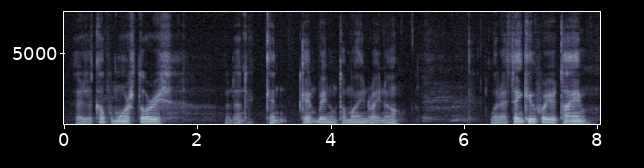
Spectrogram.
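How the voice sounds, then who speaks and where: Over noticeable background noise, a man with a very deep, low pitch talks at a moderate pace, with long, frequent pauses and big swings in loudness. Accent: American. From Oklahoma, Cheyenne community. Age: 60s. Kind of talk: oral history storytelling. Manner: halting, with repetitions.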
